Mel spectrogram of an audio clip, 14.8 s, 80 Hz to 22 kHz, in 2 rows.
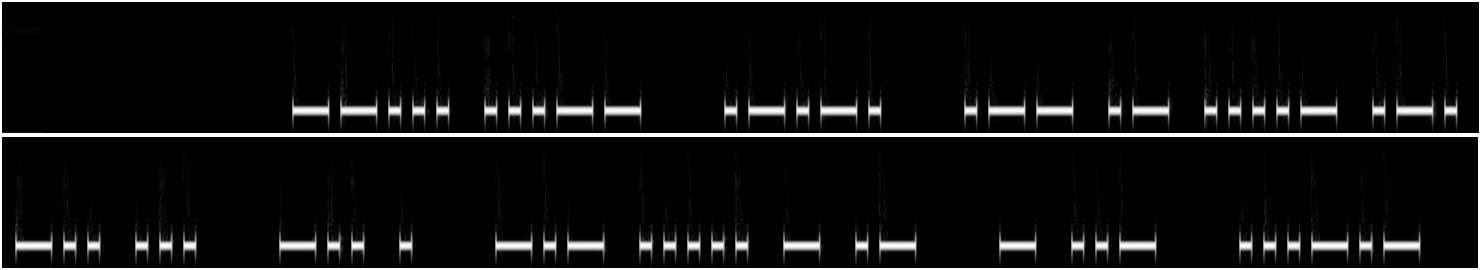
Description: Morse code, heard as a keyed tone, about 20 wpm, 700 Hz. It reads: 73 <AR> WA4RDS DE K5TA TU <SK>
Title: Practice QSO - Exchange 4 - Ending - 20wpm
